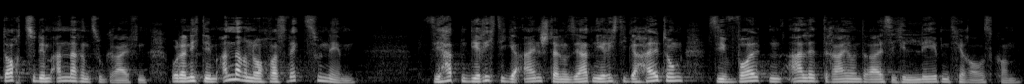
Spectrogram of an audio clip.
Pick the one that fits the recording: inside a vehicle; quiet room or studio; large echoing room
large echoing room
